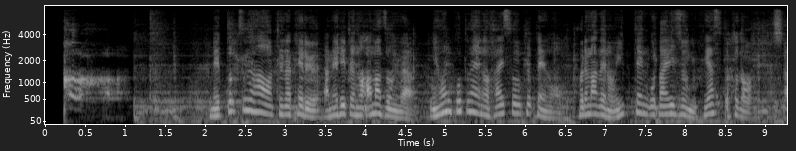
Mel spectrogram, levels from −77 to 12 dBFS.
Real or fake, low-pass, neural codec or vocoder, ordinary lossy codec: fake; 7.2 kHz; codec, 24 kHz, 1 kbps, SNAC; Opus, 64 kbps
